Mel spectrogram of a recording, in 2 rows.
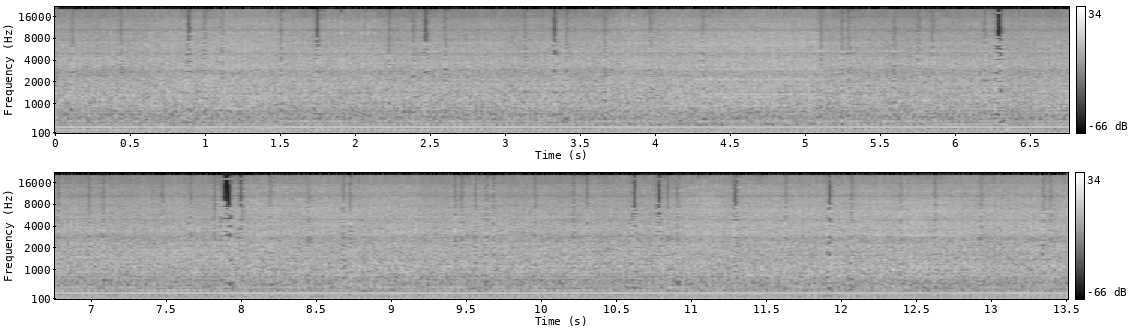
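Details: Troy-Bilt 3-in-1 self-propelled mower with Briggs & Stratton 675 series 190cc engine, curbside find, after repair: steady, even single-cylinder drone with constant pitch and no misses or surging; runs normally.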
